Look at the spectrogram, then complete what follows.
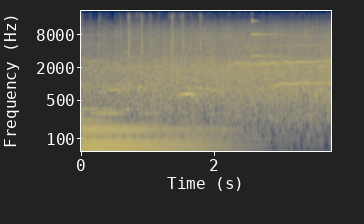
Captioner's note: cheering and applause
